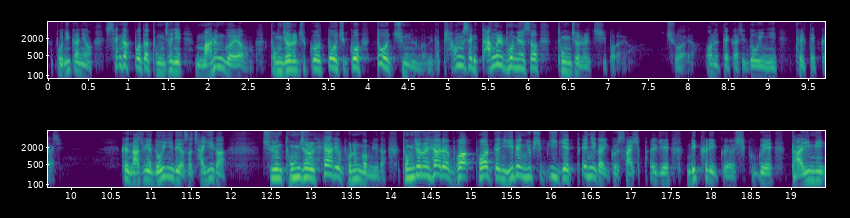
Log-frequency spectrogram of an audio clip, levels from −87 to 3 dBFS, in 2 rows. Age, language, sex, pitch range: 50-69, Korean, male, 170-235 Hz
